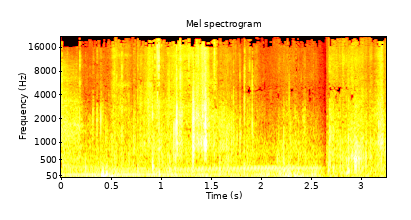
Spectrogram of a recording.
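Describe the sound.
Footsteps of people walking outdoors at night under an overcast sky: soft, irregular treads over a quiet low hum, with no talking.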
